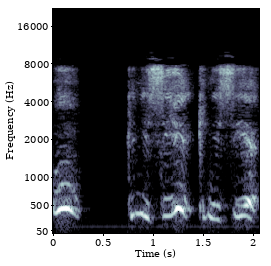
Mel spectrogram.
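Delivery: very high-pitched, startled screaming cry. Retelling a girlfriend seeing the glowing lights too: imitating her scream. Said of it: "she screamed out as well".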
